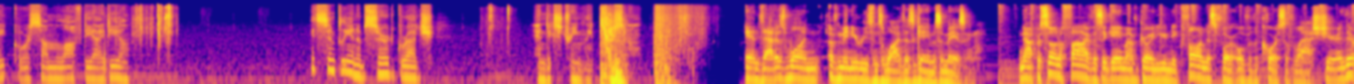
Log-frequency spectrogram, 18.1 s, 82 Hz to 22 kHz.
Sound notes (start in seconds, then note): 1.3 footstep sounds; 1.5 gun cocks; 8.0 gun fires; 8.7 blood splatter sounds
